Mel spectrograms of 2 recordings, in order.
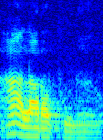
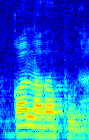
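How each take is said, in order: First: The first word starts with a glottal stop. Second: The first word starts with a q sound. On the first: "Itu orang Mesir gitu, kofnya ganti hamzah"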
